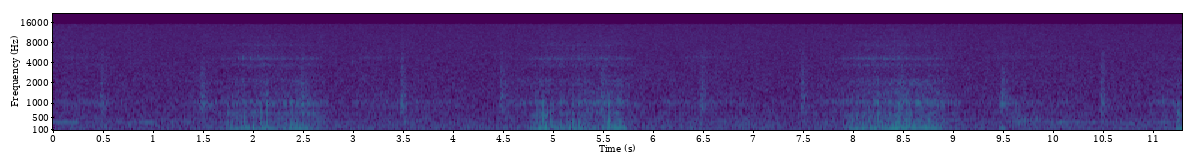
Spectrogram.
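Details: Husband's buzz-saw snoring: loud, rasping, harsh vibrating snores in three long buzzing bursts about every three seconds, with faint regular ticking between them.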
